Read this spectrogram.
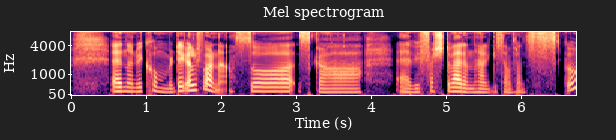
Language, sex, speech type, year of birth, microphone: Norwegian, female, spontaneous, 1982, Sennheiser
